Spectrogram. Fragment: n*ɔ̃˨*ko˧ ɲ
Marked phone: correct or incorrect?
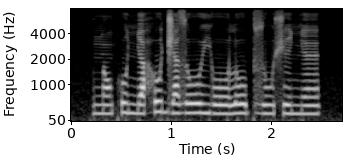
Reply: correct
